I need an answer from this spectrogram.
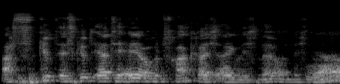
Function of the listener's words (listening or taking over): taking over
